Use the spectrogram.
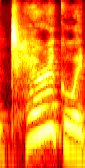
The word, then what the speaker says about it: pterygoid: But I've come to really believe that the pterygoid muscle, I love that word, it's like pterodactyl with a silent P, you gotta love it.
